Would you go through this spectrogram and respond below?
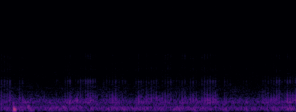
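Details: Steady low rumbling purr from a rescued tangerine kitten at play with resident cat Yuzu's large tail in a quiet room, one brief knock at the start.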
